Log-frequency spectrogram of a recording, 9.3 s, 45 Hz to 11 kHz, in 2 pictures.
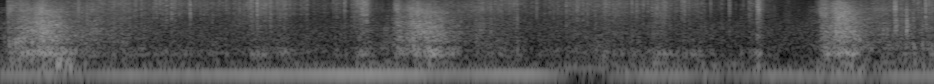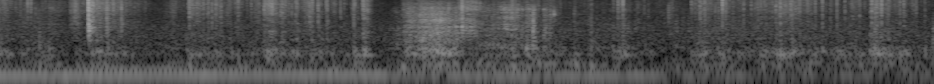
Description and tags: sand sift on sand FF663
sand on sand, sand, sifting, sift,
